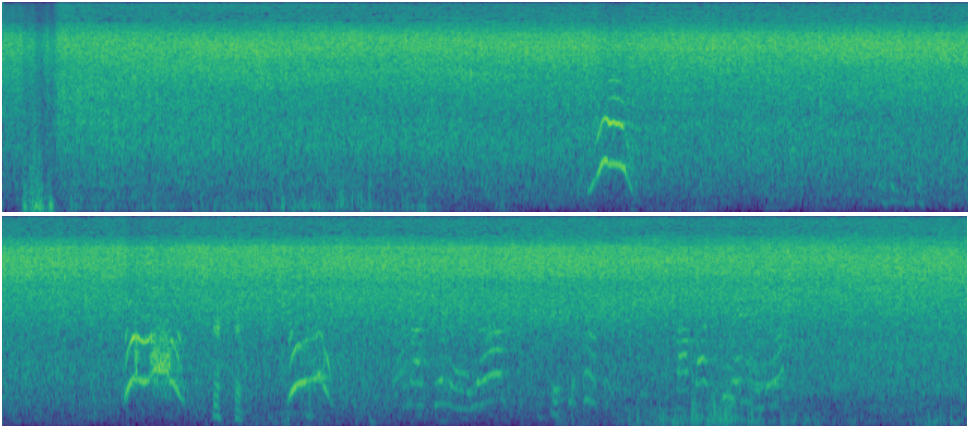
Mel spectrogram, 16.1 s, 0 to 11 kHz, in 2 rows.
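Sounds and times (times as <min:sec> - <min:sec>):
waterfall pouring: 0:00.0 - 0:16.0.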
